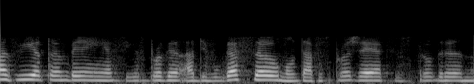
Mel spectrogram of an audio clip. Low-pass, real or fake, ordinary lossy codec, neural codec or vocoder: 3.6 kHz; fake; MP3, 32 kbps; codec, 16 kHz, 1.1 kbps, Voila-Tokenizer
